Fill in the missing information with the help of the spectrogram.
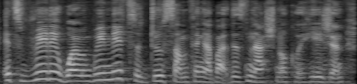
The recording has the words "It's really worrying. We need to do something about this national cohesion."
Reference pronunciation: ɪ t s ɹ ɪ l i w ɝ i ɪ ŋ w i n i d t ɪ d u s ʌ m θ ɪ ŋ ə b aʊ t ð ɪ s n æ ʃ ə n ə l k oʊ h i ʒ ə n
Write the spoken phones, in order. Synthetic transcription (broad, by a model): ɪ t s ɹ ɪ l i w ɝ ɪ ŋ w i n i d t ɪ d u s ʌ m θ ɪ ŋ ə b aʊ t ð ɪ s n æ ʃ ə n ə l k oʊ h i ʒ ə n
